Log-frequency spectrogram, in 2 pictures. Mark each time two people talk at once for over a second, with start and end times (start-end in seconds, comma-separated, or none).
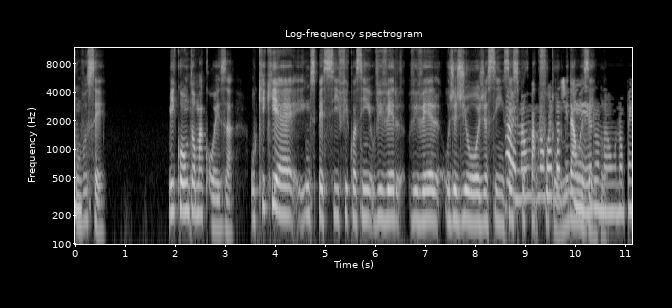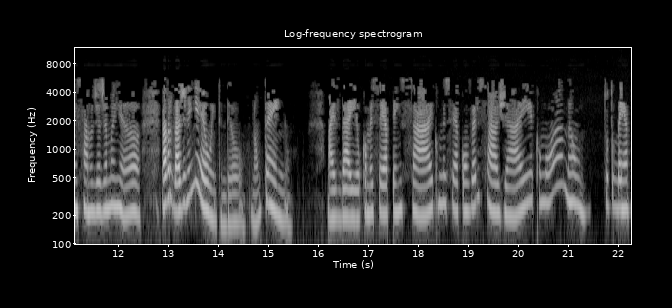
8.6-10.6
